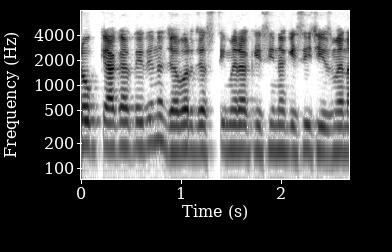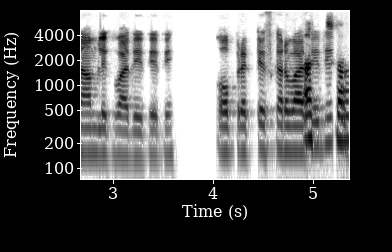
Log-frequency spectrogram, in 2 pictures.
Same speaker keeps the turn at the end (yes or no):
yes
